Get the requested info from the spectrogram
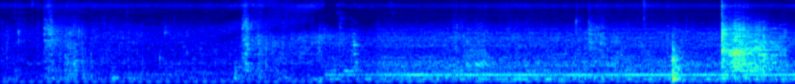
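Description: Orange-battered quail eggs deep-frying in hot oil, sizzling, while a metal ladle stirs them and scrapes and knocks against the metal wok, loudest near the end. A steady low hum comes in about three seconds in.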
